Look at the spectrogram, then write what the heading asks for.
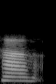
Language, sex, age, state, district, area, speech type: Sindhi, female, 30-45, Maharashtra, Thane, urban, conversation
